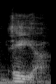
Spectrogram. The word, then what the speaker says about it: Ea: They crossed into our world long ago under the Sumerian name Ea, pronounced Ea, Lord and King of the Sea.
